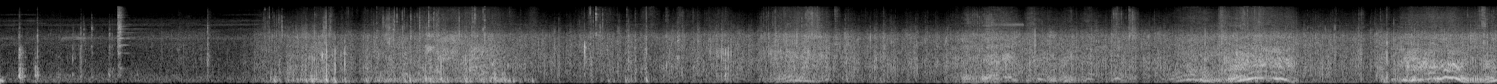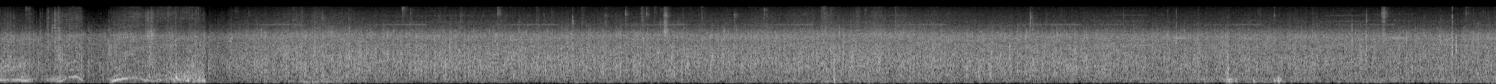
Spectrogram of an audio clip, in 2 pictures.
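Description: Steady heavy rain falling. Through the first half, scattered knocks and some wavering low tones sound over the rain.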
